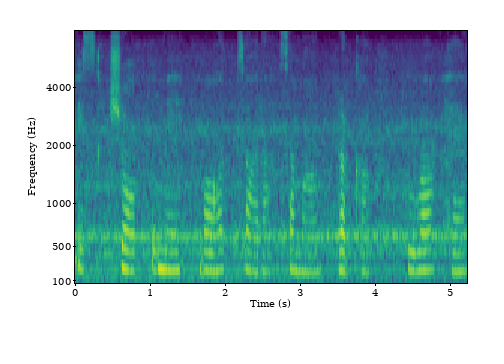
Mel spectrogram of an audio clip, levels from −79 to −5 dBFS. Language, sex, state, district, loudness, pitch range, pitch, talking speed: Hindi, female, Punjab, Fazilka, -20 LUFS, 205-215 Hz, 210 Hz, 105 wpm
